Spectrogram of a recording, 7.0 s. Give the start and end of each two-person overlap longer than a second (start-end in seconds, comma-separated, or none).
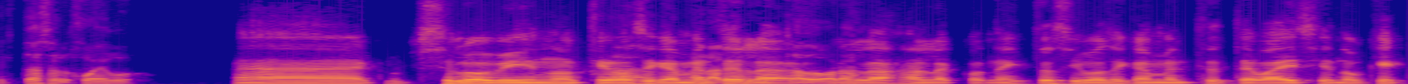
3.1-4.3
